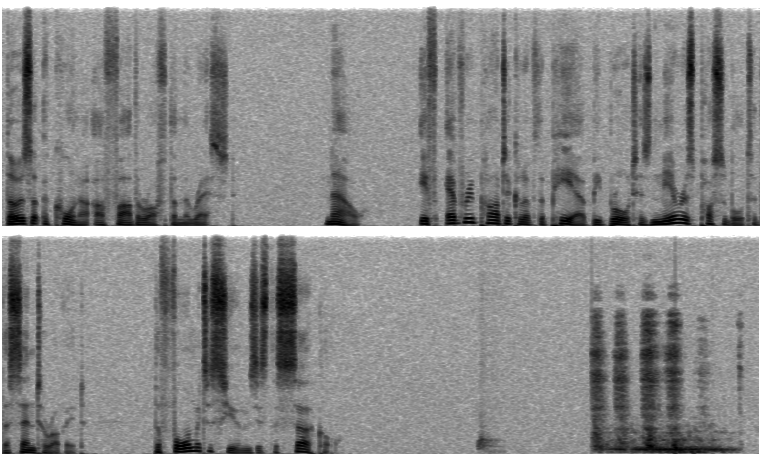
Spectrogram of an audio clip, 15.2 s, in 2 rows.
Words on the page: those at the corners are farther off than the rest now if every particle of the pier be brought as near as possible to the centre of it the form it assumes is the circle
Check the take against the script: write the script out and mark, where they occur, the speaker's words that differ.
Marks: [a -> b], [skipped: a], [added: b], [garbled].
those at the [corners -> corner] are farther off than the rest now if every particle of the pier be brought as near as possible to the centre of it the form it assumes is the circle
